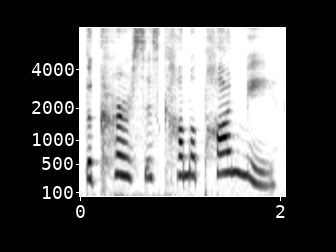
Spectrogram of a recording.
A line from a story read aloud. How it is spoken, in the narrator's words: cried the Lady of Shalott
